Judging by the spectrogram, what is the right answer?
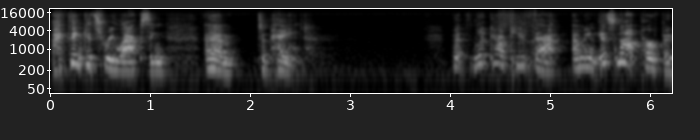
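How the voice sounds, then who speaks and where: A squeaky woman's voice at a moderate pace, full of very wide pitch swings. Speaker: craft YouTuber. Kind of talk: live-stream craft tutorial. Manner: casual, chatty.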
